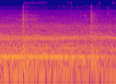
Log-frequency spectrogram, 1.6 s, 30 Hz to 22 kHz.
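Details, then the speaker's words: Chinese 12 V diesel heater for vans and motorhomes, used as a workshop heater, switched off via control panel: steady low fan hum, no combustion roar, running its 3–4 minute shutdown cycle to cool and clean itself; normal. "It does a shutdown cycle. Don't know if you can hear it, but it goes into a shutdown cycle, cools itself down, cleans itself out, and it keeps running for about 3 or 4 minutes."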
